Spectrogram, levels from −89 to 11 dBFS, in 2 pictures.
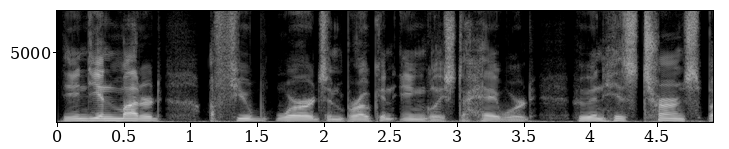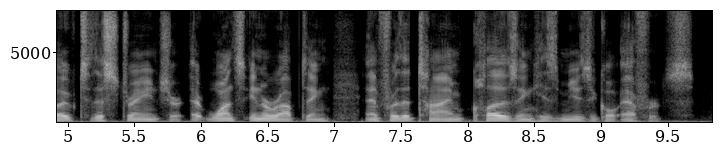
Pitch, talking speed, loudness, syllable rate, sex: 105 Hz, 185 wpm, -20 LUFS, 5.2 syllables/s, male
